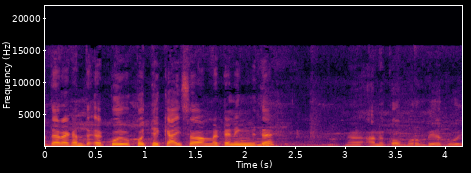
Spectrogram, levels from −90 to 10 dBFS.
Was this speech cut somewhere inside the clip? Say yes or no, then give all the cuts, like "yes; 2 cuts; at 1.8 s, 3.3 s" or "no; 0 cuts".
no; 0 cuts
